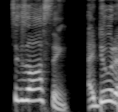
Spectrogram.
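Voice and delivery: high-pitched exasperated repeat of "It's exhausting"; exasperated squeal. Real, not acted.

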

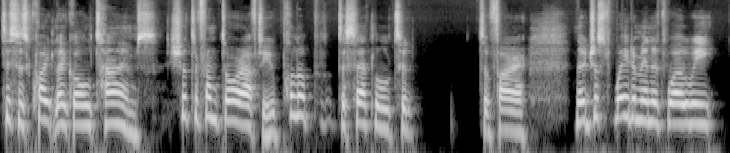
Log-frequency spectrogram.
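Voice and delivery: high, eager bustling host; Mole, eager. A narrator's reading. Host settling guests by the fire, eager and high. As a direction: chatter out orders eagerly, pitched high. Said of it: "cried the Mole eagerly".

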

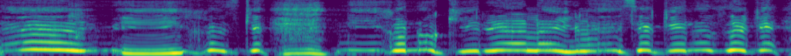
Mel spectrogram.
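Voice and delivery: mock wailing mother.

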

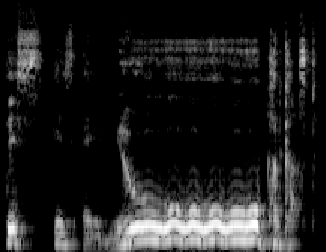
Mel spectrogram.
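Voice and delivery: very slow, drawn-out spooky announcer voice; mock spooky announcer. Shown as a demonstration. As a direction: stretch every word like a horror trailer. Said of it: "And this is a new podcast".

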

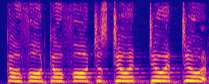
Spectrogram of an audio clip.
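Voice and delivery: high, pressing self-command on one note; mock war-film urging. Walker urging themselves like they're in Platoon, high and urgent. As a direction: drive yourself on like a soldier in battle. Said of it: "like I was in Platoon".

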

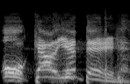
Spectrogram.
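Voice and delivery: put-on high, slow, loud Spanish-accent exclamation; big cartoonish Mexican accent; mock Mexican accent. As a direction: shout it in a hammed-up Mexican accent. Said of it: "What would that sound like".

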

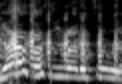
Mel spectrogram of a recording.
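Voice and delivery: high, loud imitation of gushing; hammed-up high-pitched enthusiasm; mock overexcitement. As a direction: squeal it in mock delight. Acts out his overexcited answer.

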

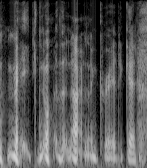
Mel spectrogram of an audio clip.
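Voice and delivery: put-on laughing stage-Irish leprechaun accent. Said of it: "the racist leprechaun".

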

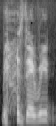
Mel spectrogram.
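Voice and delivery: usual speaking voice

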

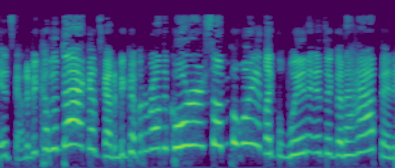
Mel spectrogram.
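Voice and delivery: anxious pitch rising into a nervous rush; real anxious worry. Real, not acted. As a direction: let the fear speed up and climb. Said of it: "I'm scared".

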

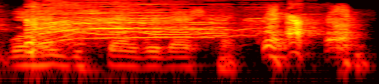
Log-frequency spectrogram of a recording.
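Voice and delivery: bursting into laughter mid-line; laughing. Real, not acted. Astrologer laughing at his own cheeky joke.

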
